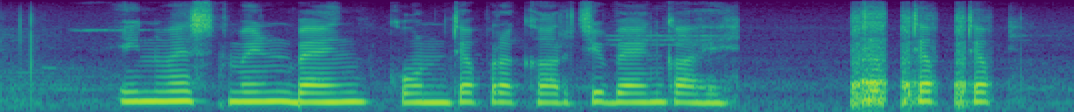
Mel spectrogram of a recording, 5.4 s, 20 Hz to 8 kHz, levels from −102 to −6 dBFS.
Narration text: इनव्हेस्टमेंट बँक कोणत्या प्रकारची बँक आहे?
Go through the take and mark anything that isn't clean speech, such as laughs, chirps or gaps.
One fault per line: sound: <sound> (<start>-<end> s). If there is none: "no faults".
sound: laugh (4.3-5.0 s)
